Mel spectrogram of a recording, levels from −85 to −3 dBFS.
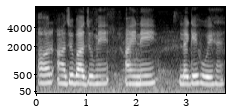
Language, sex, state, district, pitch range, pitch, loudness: Hindi, female, Chhattisgarh, Raipur, 225-245 Hz, 235 Hz, -15 LUFS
